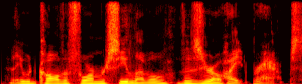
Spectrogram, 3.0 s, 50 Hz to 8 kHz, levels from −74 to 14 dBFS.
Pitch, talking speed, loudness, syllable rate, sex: 130 Hz, 200 wpm, -15 LUFS, 5.5 syllables/s, male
